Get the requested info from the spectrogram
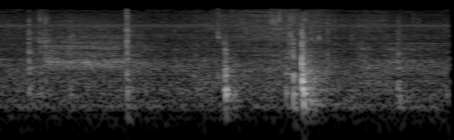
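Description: A few light clicks and taps of handling noise, the loudest about one and a half seconds in, as a clear plastic box is moved toward a tub of water.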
